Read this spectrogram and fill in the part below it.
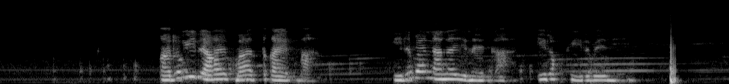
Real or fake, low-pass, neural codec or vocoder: fake; 10.8 kHz; codec, 44.1 kHz, 7.8 kbps, DAC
